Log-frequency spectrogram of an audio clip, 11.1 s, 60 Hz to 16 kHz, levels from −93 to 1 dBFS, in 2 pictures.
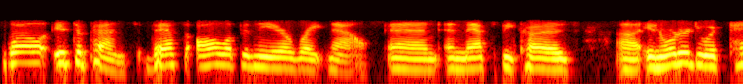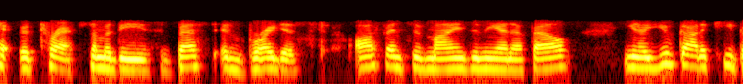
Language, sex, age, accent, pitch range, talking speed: English, female, 40-59, American, 160-195 Hz, 205 wpm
